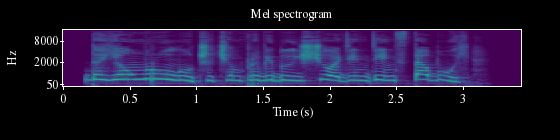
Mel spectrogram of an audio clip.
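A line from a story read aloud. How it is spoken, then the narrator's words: Hysterical shout. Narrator (Russian): истерично выкрикнула Рената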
